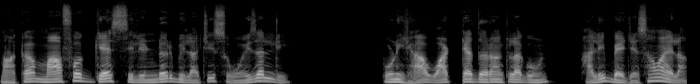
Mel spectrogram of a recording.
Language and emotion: Goan Konkani, sad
